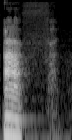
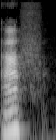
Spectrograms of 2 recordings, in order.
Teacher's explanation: you'll notice that your top teeth, front teeth, come together with the inner portion of your bottom lips.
